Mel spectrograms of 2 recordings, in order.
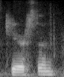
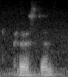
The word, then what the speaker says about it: Kirsten: It's Kirsten, so I feel like that's Kirsten, not Kristen. – Have I been saying it wrong this whole time? – I feel like if it was Kristen, it would be K-R-I, not K-I-R.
